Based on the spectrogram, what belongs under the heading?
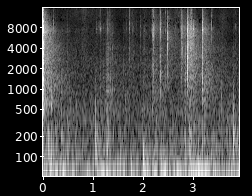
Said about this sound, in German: Es ist ein runder Raum mit knarzenden Holzdielen.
